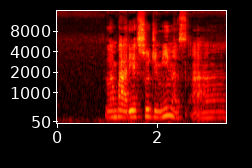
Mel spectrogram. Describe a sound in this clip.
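A woman speaks close by, with animation.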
